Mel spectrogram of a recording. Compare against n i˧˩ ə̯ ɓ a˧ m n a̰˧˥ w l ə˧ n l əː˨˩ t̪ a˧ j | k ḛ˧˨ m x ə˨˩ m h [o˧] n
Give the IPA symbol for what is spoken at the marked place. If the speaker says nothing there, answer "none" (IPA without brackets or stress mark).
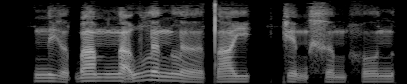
o˧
